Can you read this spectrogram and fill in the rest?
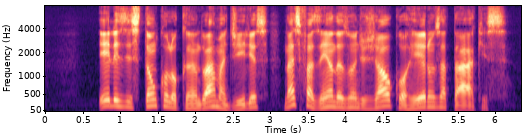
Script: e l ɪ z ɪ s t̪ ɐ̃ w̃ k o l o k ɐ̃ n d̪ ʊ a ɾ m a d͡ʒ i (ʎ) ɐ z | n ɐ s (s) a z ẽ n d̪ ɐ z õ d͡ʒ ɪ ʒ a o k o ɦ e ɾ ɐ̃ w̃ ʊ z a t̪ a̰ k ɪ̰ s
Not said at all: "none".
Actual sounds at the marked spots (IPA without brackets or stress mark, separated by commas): ʎ, f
